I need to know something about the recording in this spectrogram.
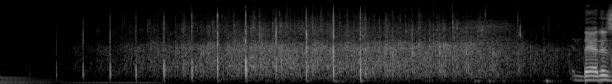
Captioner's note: applause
